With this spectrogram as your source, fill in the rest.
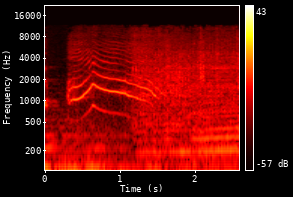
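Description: A woman shrieks in pain.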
